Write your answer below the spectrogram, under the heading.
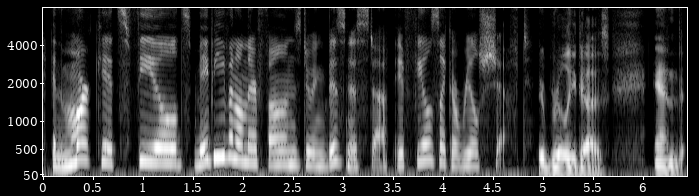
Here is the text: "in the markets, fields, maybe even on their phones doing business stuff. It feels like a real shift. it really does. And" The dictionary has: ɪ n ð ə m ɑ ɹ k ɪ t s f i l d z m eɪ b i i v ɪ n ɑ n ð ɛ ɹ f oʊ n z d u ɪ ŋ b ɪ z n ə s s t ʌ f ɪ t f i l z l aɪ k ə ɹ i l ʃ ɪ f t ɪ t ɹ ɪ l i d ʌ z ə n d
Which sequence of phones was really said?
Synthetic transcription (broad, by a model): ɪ n ð ə m ɑ ɹ k ɪ t s f i l d z m eɪ b i i v ɪ n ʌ n ð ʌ ɹ f oʊ n z d u ɪ ŋ b ɪ z n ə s s t ʌ f ɪ t f i l z l aɪ k ə ɹ i l ʃ ɪ f t ɪ t ɹ ɪ l i d ʌ z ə n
